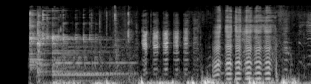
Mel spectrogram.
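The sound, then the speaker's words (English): Several goats bleat in a paddock, their wavering, nasal cries overlapping in quick succession against a busy outdoor background with rustling and shuffling. “I love my dairy goats, you know, because I milk them.”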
